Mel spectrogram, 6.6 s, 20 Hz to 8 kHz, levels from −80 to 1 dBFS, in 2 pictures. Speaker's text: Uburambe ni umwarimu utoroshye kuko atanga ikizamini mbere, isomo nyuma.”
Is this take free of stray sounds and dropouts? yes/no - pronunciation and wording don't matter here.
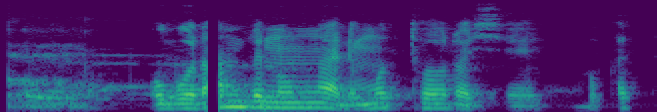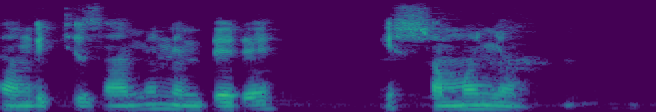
no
